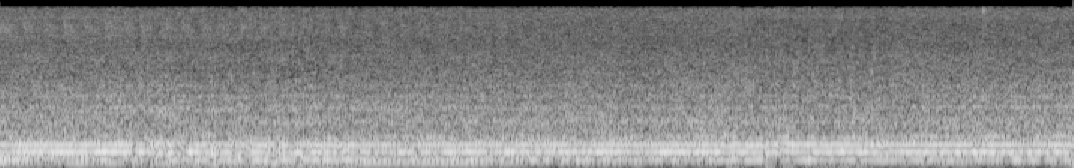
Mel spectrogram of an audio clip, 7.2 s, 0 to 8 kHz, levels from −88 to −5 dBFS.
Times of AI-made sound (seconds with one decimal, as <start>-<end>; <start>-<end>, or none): 0.9-2.4; 4.8-5.9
